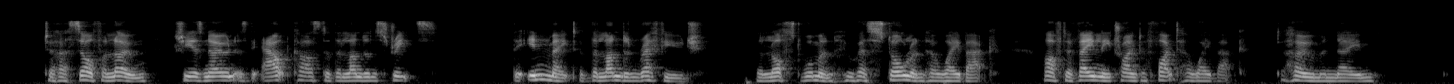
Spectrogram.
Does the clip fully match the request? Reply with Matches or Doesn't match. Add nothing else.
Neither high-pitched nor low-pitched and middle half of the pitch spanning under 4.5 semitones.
Matches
